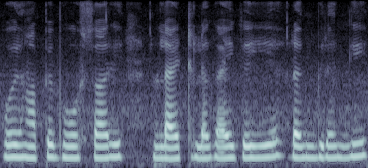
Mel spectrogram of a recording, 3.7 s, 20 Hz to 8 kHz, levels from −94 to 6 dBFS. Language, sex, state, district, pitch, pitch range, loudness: Hindi, female, Haryana, Rohtak, 210 Hz, 205-220 Hz, -16 LUFS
